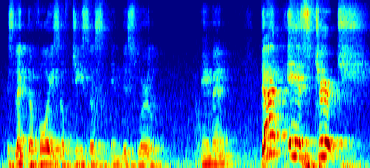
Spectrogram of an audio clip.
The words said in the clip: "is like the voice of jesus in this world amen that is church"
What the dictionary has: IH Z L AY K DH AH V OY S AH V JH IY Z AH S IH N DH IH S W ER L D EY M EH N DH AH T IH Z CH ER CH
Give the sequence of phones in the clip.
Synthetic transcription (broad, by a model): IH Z L AY K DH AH V OY S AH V JH IY S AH S IH N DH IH S W ER L D EY M EH N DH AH T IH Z CH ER CH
